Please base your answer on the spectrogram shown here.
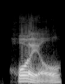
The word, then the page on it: Hoyle: American English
